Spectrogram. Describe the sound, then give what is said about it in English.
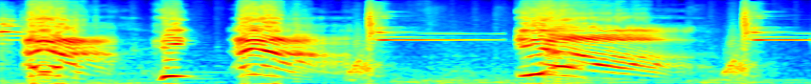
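Swords clash in a furious fight between a Ninja Turtle and a Power Ranger: several sharp metallic clangs and swishing blade strikes. Some leave bright ringing tones that hang briefly before the next blow. “Leo and the Red Ranger engaged in a furious sword fight.”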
